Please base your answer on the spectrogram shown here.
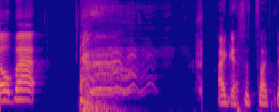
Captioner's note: laughter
